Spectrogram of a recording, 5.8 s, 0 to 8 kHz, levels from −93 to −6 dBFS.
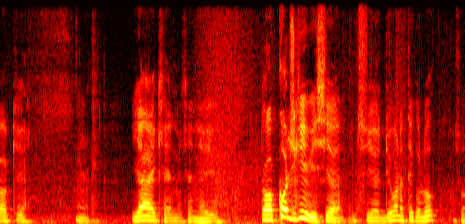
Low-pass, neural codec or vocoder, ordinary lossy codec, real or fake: none; none; none; real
